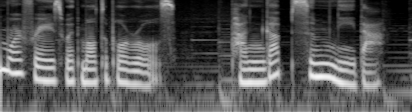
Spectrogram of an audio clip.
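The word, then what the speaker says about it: 반갑습니다: Bangapseumnida.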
